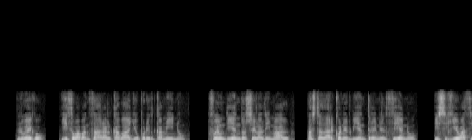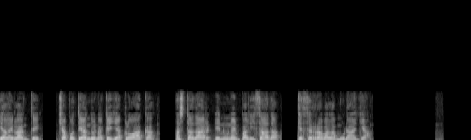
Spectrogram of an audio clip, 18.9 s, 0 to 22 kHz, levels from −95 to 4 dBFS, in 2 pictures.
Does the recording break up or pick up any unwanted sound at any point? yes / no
no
